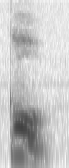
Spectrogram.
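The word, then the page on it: go: native Japanese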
